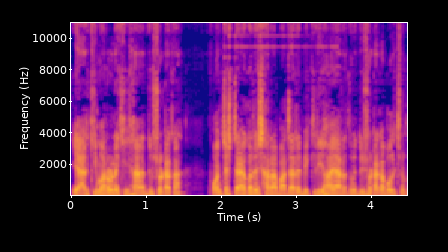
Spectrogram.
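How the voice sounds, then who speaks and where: A woman's voice: lowish voice, fairly even intonation, very fast, no room sound, dull audio. A woman voicing a bossy father haggling in a cartoon. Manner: bossy, bargaining, threatening.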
